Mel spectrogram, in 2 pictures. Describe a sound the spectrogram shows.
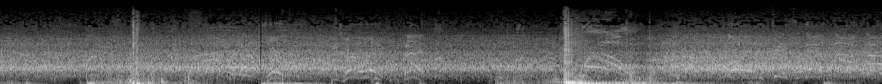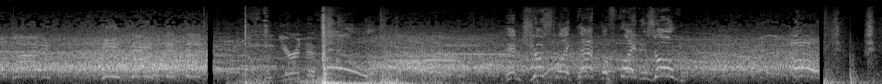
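A crowd roars and cheers loudly throughout.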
